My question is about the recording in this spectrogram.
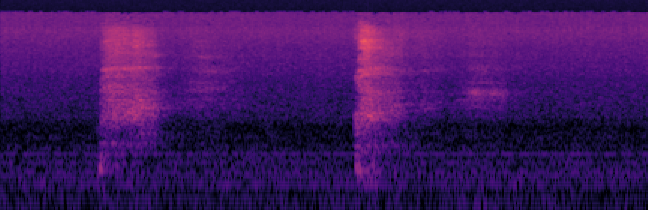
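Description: A man breathing hard through a plank-rotation exercise with a dumbbell: two short, forceful breaths, about a second in and again two and a half seconds later.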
